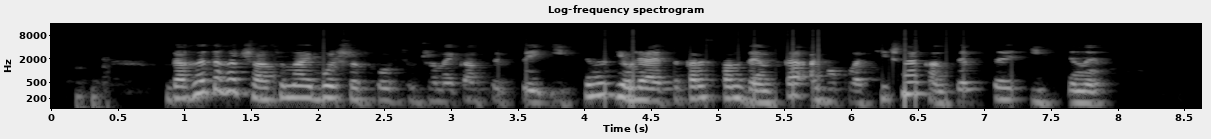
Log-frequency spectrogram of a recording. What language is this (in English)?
Belarusian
